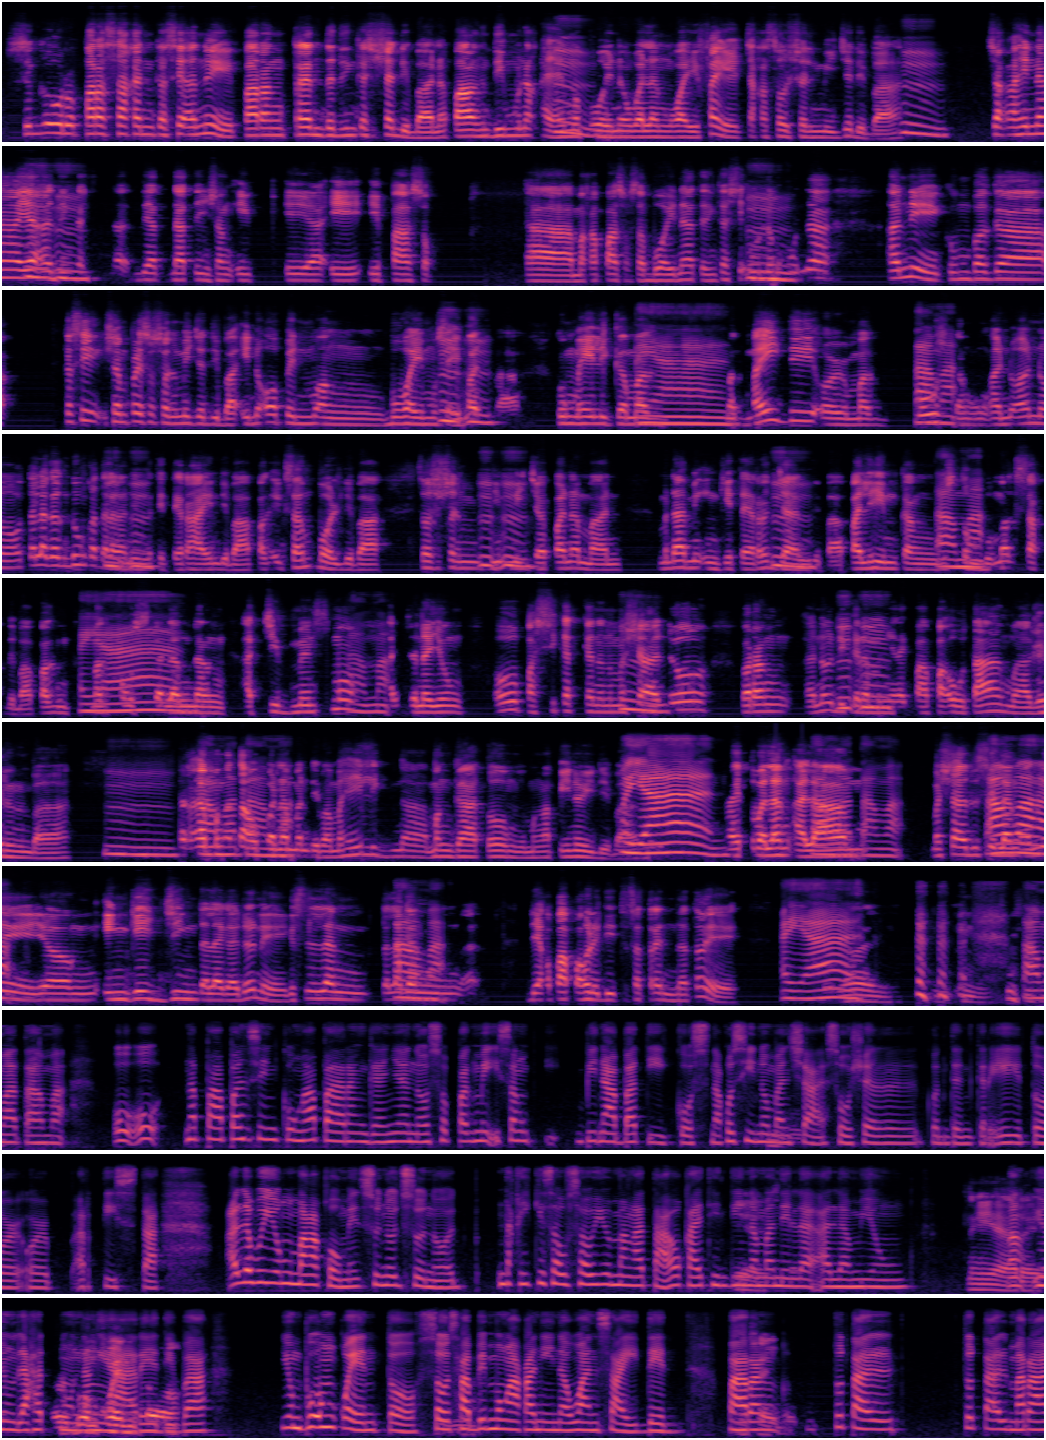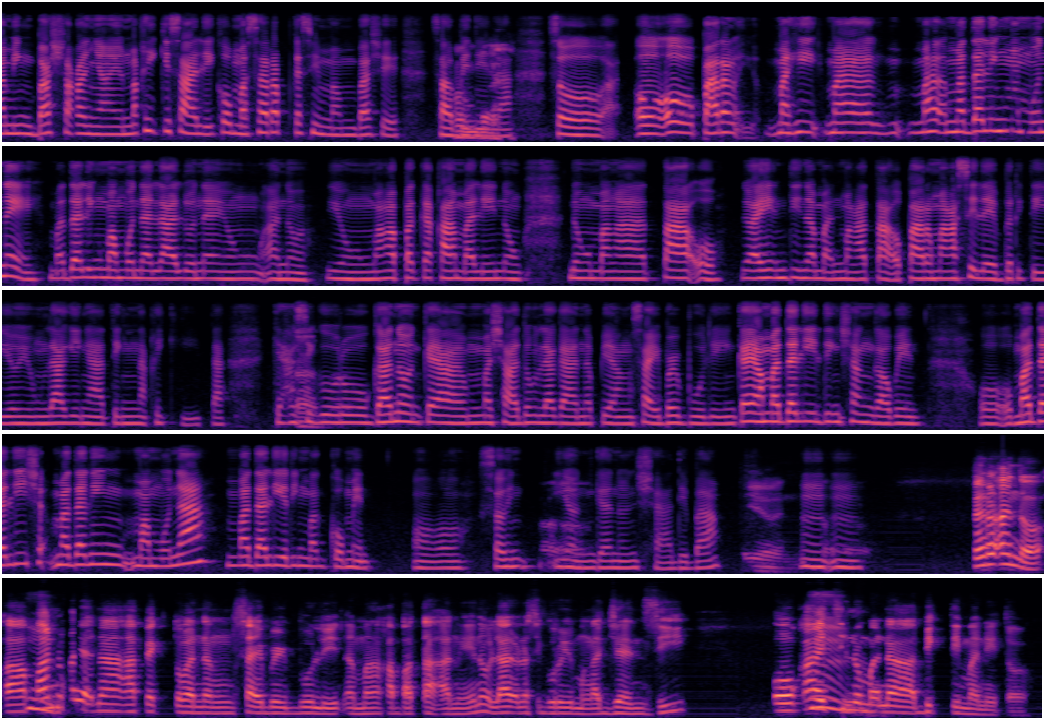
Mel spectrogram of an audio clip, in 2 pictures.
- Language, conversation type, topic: Filipino, unstructured, Ano ang masasabi mo tungkol sa cyberbullying na dulot ng teknolohiya?
- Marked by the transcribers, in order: mechanical hum; tapping; static; drawn out: "ayan"; drawn out: "Ayan"; other background noise; chuckle; distorted speech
